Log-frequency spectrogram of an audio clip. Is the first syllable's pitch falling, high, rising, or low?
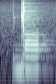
high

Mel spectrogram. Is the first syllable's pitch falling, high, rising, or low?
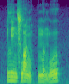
falling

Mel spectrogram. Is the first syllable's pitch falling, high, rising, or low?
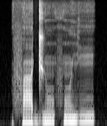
low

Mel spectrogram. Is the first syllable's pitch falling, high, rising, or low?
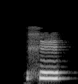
high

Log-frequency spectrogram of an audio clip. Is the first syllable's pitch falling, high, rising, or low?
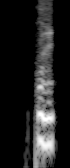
high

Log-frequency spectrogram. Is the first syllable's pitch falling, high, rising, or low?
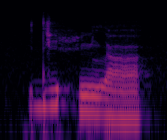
high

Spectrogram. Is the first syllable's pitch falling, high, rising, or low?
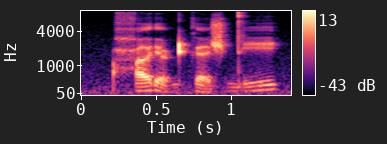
rising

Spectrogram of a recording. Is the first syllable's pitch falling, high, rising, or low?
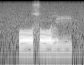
high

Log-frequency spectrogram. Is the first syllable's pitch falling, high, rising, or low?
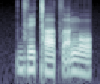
high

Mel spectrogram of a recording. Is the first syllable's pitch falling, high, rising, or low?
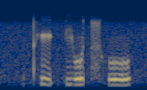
high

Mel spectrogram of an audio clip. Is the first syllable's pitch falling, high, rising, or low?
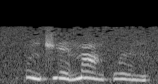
falling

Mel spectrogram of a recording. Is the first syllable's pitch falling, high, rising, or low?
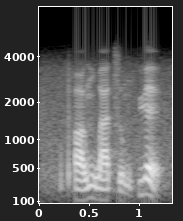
rising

